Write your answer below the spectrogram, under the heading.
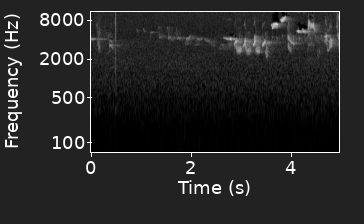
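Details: A male common redstart sings a quick burst of high, twittering, slightly scratchy notes after a thin sustained whistle, over a steady hiss of background noise.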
